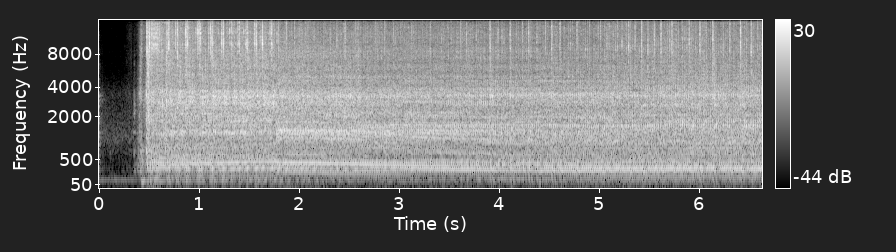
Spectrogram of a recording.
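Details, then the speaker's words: Rebuilt 1994 Kawasaki KX250 two-stroke during first-start heat cycles: high, buzzing idle that barely drops after start-up; idle was set too high and was lowered. "we had the light a little too high that's why i had right now i had to lower as soon as i started i heard it i was way too high so we lowered that a little bit better"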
